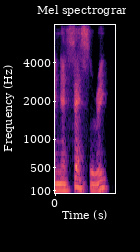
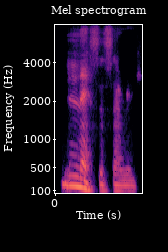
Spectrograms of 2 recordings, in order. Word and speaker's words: necessary: look here's a necessary this is a word which has four syllables necessary we put the stress on the first syllable we don't say necessary we don't say necessary we don't say necessary we say necessary again with this one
